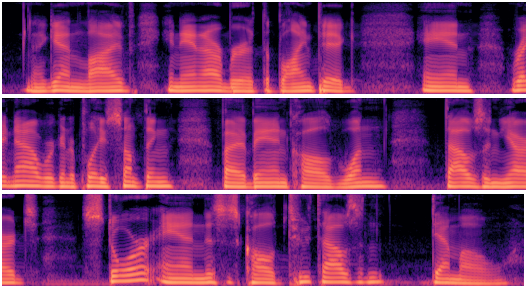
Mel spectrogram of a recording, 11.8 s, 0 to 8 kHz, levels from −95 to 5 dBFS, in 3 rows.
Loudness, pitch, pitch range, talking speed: -20 LUFS, 125 Hz, 115-135 Hz, 160 wpm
